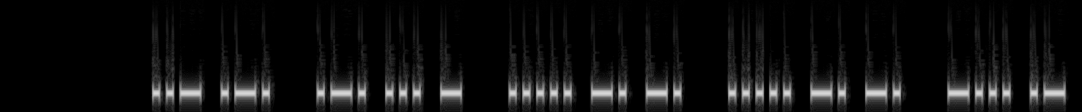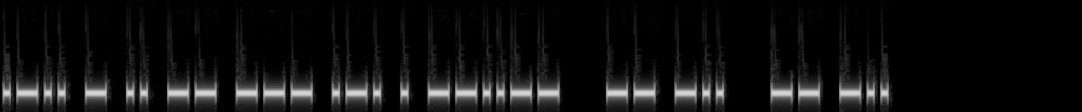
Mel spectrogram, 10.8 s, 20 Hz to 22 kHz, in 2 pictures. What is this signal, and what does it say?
Morse code, heard as a keyed tone, about 36 wpm, 700 Hz. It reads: UR RST 5NN 5NN BALTIMORE, MD MD
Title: Practice QSO - Exchange 1 - Beginning - 35wpm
